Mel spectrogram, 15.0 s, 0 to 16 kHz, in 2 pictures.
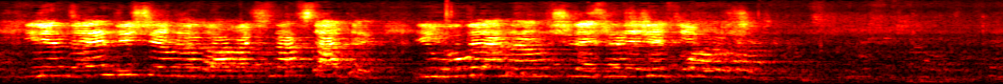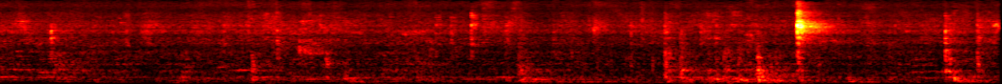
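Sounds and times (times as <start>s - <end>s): murmur of children's voices: 0.0s - 15.0s.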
